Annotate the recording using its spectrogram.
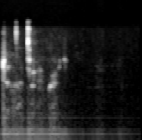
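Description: Faint whispered speech for about a second over a conference-call line, then silence.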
